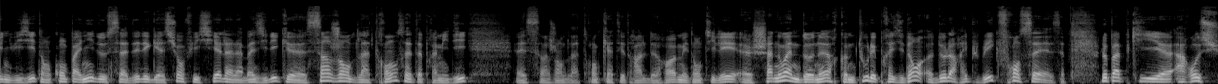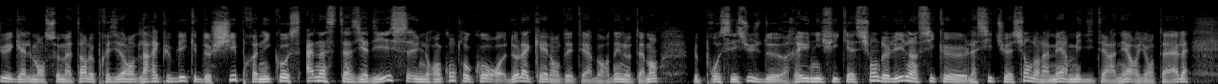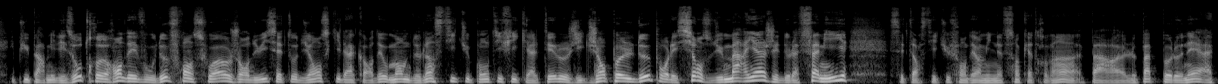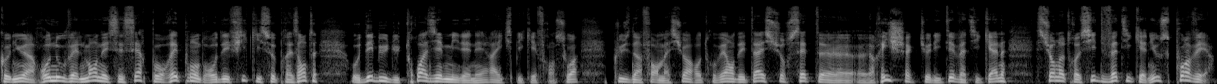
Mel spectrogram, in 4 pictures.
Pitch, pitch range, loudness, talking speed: 120 Hz, 105-145 Hz, -25 LUFS, 185 wpm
